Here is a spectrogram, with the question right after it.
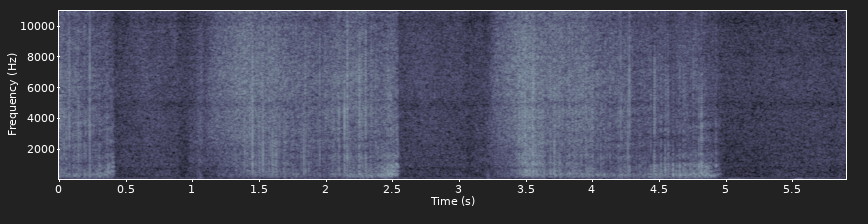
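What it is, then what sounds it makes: Woven fabric cushion scratched. Long acrylic nails scratch and rub over a soft stuffed cushion covered in textured woven floral fabric, first with one hand and then with both. The result is soft, scratchy rustling in slow, uneven swells that build and drop away into brief quiet gaps.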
